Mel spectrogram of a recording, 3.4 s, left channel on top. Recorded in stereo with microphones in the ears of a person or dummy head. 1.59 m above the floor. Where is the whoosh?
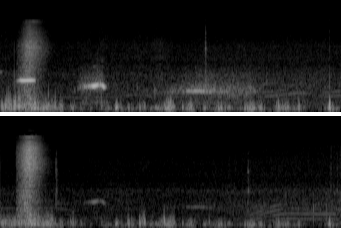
85° right, 1.2 m.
